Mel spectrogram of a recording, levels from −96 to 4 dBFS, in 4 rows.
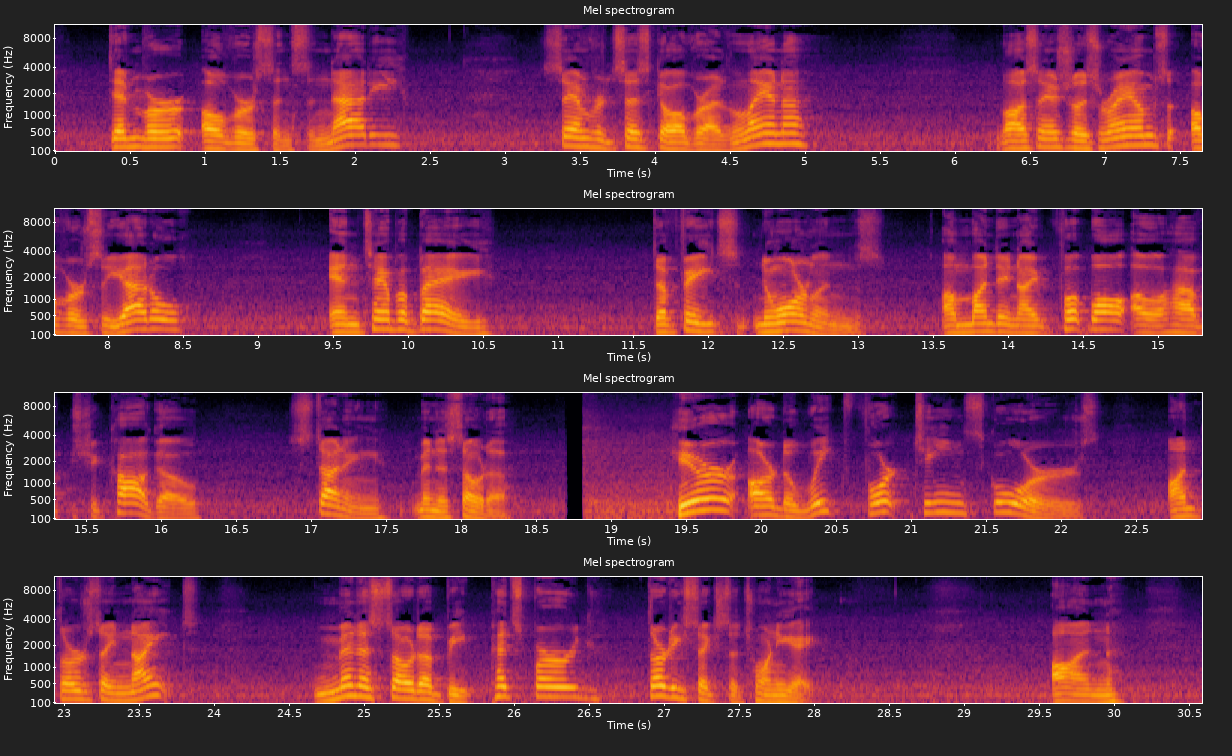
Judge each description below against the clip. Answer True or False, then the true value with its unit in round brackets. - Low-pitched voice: False (150 Hz)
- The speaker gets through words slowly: True (85 wpm)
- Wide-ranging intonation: True (8.3 semitones)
